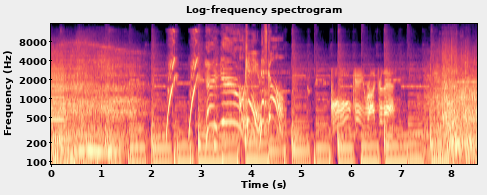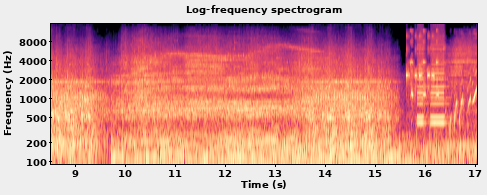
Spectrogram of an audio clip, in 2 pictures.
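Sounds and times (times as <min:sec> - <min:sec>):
heavy truck engine running: 0:00.0 - 0:02.7, 0:07.1 - 0:16.4.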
